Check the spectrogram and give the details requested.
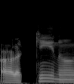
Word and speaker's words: Arlecchino: We know Frina already talked to Arlecchino or Arlecchino. That's how you're actually supposed to say her name.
